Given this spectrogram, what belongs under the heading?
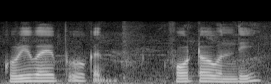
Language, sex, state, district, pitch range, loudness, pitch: Telugu, male, Telangana, Hyderabad, 135-150 Hz, -16 LUFS, 140 Hz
